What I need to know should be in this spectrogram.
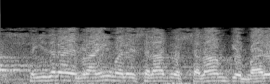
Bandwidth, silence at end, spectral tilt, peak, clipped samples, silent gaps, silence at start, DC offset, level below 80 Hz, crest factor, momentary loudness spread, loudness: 5.8 kHz; 0 s; -9 dB/octave; 0 dBFS; under 0.1%; none; 0 s; under 0.1%; -30 dBFS; 8 dB; 3 LU; -10 LUFS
